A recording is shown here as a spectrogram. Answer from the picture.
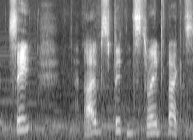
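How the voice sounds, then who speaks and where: A man's very slow speech over music in the background. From Netherlands. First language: Dutch. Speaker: streamer. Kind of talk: live stream chat while gaming. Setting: live stream. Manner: casual, animated.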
